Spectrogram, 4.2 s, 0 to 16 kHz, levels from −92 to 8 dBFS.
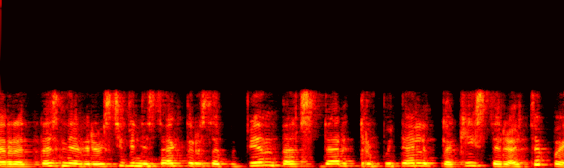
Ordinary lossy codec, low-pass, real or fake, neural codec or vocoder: MP3, 96 kbps; 7.2 kHz; fake; codec, 16 kHz, 16 kbps, FreqCodec, larger model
